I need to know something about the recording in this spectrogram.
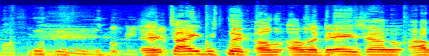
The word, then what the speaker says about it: Oladejo: Oladejo.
